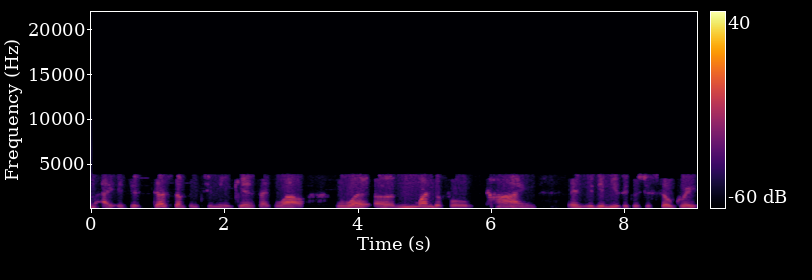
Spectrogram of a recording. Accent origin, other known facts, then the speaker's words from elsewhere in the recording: Philadelphia, Pennsylvania, United States; and I grew up in Philly listening to that music.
